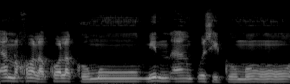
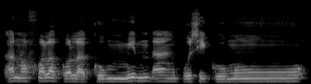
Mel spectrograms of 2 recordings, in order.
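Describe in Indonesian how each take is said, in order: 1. Lakum diucapkan dengan vokal u tambahan. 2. Lakum berakhir dengan bunyi m tertutup. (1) "kalau Qalun membacanya" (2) "Tapi kalau Warsh enggak"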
